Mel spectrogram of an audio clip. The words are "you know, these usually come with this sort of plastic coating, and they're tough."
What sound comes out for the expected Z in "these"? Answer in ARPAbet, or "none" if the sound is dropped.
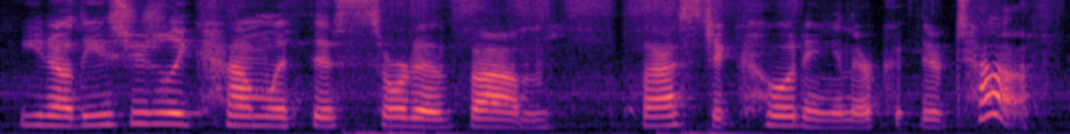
Z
